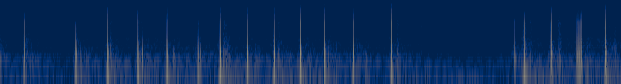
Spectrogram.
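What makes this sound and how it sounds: Long acrylic nails tap and scratch the metal mesh grille of a small gold-colored mini microphone with a metal body and hollow head, held in one hand. A quick series of sharp, bright clicks with a low hollow thump under each repeats unevenly, then pauses for about a second before a final few taps.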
